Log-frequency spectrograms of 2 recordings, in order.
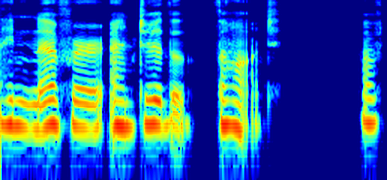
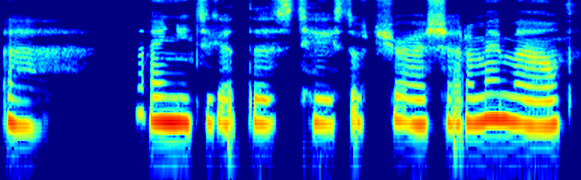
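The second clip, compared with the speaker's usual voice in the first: usual speaking voice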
